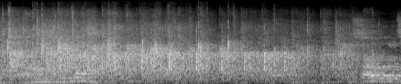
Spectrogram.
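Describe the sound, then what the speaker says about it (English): Audience applause at a talk-show forum, steady and loud across the whole stretch with a dense wash of clapping that thins slightly near the end, a voice faintly audible beneath it. "Can we please give a round of applause for"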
